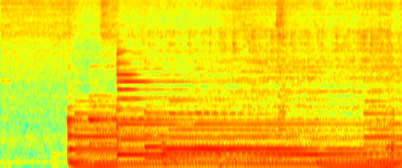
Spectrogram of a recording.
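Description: Live blues band of organ, electric bass and drums: after a quiet lull, the full band comes back in loud less than a second in, with held organ chords over bass and drums.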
